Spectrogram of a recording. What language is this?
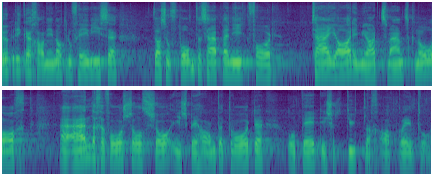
Swiss German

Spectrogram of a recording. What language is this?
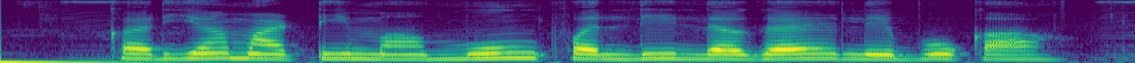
Chhattisgarhi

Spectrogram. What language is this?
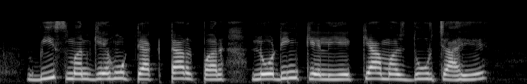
Maithili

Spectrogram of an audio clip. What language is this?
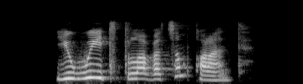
Kabyle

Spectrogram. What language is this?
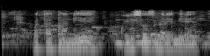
Kinyarwanda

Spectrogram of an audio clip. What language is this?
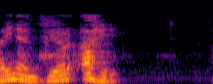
Marathi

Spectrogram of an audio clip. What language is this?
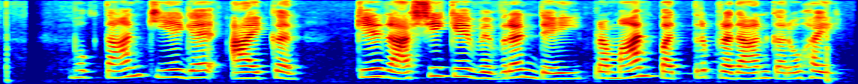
Magahi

